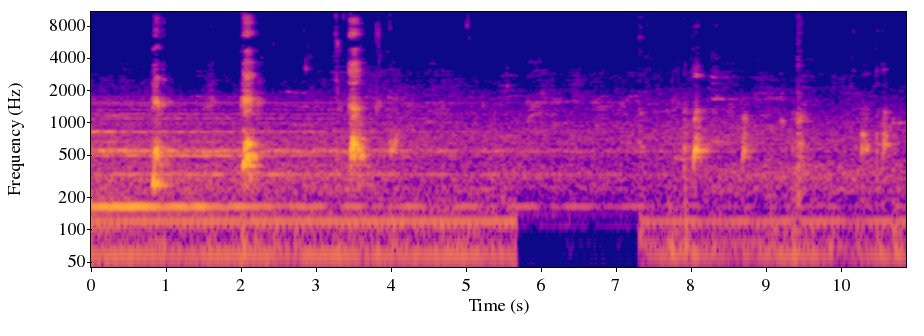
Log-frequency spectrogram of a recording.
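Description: Sharp, abrupt little gulping catches repeat irregularly, roughly forty a minute, over a steady low hum: hiccups.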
